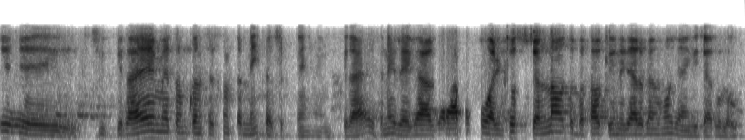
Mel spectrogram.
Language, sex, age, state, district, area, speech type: Hindi, male, 30-45, Uttar Pradesh, Hardoi, rural, conversation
